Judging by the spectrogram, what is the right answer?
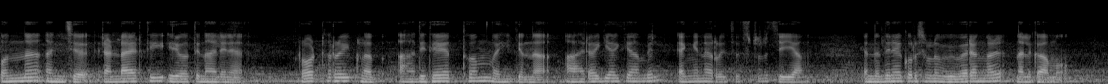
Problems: none marked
